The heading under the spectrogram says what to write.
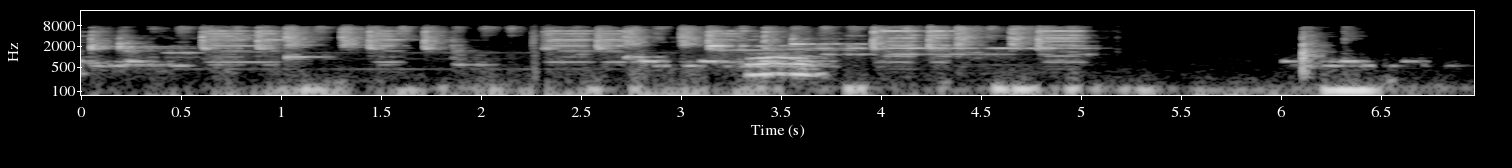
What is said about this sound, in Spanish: Apagué, bajé el teléfono.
